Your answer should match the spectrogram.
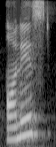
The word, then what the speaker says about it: honest: Another example is ghost, honest, or. Here is the silent letter is letter H. H is a silent letter because we do not pronounce it.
